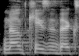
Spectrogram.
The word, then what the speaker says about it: Melchizedek: That's very interesting fact because in English we pronounce it like Melkisedc.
